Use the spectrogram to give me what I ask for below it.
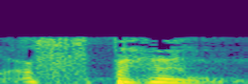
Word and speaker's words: أصبهان: فأظنها يعني تنطق يعني أصبهان زي البي في اللغة الإنجليزية، أصبهان، زين، تصير يعني ما هي باء.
